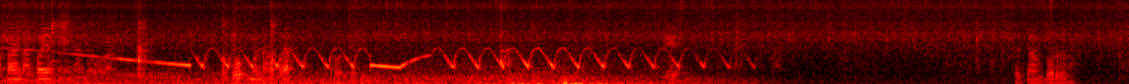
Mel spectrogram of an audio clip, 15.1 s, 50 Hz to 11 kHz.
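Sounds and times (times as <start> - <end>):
siren yelping: 0.0 - 10.4
low rumble: 0.7 - 10.4
food frying in a wok: 10.5 - 15.0.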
